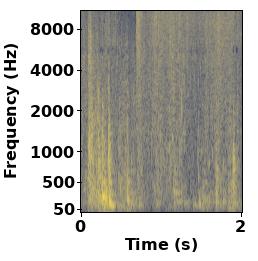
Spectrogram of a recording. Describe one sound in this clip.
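A wooden pole pushes a boat through shallow water with a splash.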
